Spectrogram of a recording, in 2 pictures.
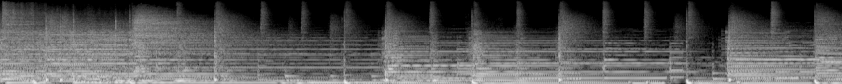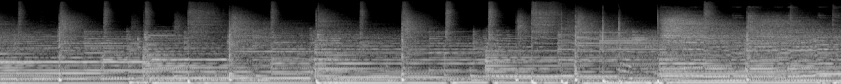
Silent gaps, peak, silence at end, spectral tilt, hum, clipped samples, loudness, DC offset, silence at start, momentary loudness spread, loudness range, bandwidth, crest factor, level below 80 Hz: none; 0 dBFS; 0 s; -5.5 dB/octave; none; under 0.1%; -15 LUFS; under 0.1%; 0 s; 6 LU; 3 LU; 19.5 kHz; 12 dB; -18 dBFS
